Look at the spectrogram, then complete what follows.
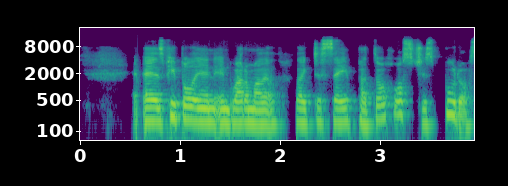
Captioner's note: speaks foreign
